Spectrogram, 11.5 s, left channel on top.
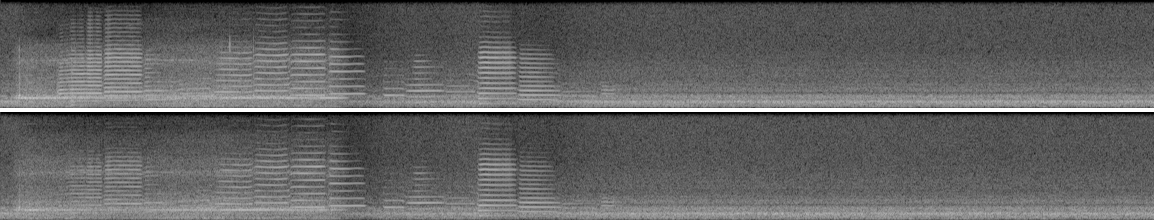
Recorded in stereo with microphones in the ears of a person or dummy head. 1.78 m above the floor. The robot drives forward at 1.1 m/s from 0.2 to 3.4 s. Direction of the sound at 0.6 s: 50° left (ahead or behind).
